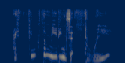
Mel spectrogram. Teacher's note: Said with a rising tone sounds like you're asking permission to be right.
